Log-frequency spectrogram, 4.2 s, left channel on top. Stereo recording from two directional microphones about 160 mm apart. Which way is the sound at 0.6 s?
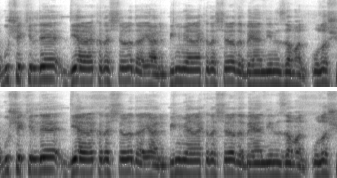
10° left (ahead or behind).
